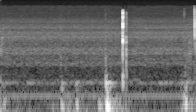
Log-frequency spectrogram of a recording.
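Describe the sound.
Faint computer mouse clicks, a few short, crisp ticks spaced irregularly apart over a quiet low hum, with no voices.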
